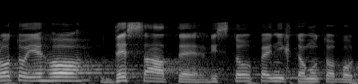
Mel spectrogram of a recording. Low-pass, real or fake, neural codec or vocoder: 7.2 kHz; real; none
